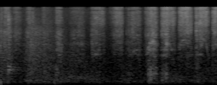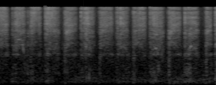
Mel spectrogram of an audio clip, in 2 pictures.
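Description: Tip of a water-reveal pen scrubbing back and forth across a water-reveal colouring page: faint, quick, even rubbing strokes, several a second, which grow stronger about two seconds in.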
